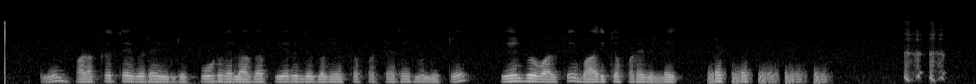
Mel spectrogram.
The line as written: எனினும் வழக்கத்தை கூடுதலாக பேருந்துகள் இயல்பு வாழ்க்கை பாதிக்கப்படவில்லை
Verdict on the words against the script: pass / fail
fail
